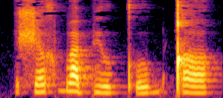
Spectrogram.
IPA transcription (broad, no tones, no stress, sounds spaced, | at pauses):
ʃ ʌ x b a pʲ u kʼ u b ǃ ʌ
